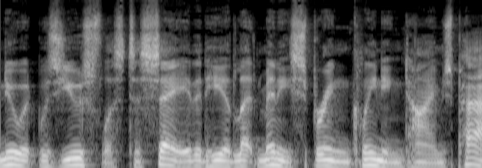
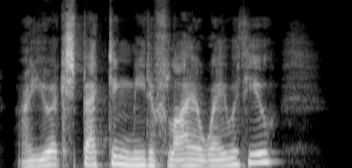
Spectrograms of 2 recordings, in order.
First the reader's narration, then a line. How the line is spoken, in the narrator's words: she said, faltering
